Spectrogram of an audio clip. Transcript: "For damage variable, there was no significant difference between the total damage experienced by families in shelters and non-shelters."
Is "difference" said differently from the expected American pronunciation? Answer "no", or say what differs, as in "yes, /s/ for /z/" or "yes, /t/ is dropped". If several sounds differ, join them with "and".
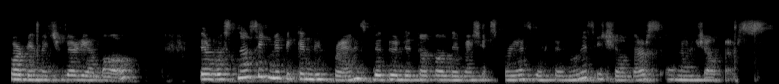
no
